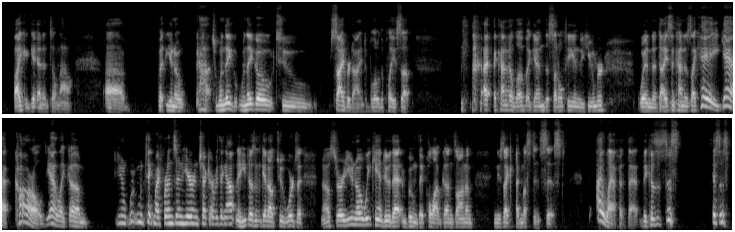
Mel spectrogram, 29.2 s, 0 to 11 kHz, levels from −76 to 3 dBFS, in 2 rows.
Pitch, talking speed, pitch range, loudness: 140 Hz, 200 wpm, 120-190 Hz, -21 LUFS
